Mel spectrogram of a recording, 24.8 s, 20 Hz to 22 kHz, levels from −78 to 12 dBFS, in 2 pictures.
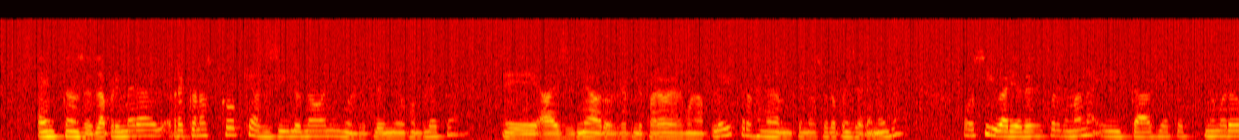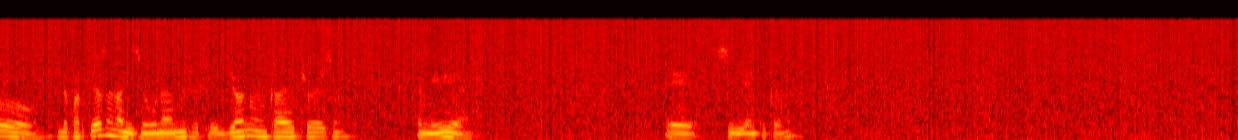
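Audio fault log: throughout, unreliable data bit: a steady crackle and fizz sits under the speech and carries on unchanged through the pauses, where it is most exposed. One bit line in the sample data is marginal, so a random share of samples come out with that bit flipped. Every error jumps the waveform by the same fixed step, about -12 dBFS, and that scatter of equal-sized spikes is what reaches the ear as constant grit.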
